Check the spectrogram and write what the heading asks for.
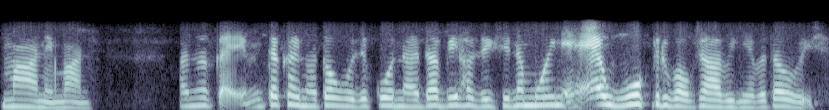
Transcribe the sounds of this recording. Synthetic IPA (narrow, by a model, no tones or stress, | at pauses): manimani | ɐdunɐka̰j̰mtɐkʰajnotawbɐzekonːɐdabiɦawzik̚sinɐmojneewok̚tɾibawk̚zabiniebɐtawijsi̥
